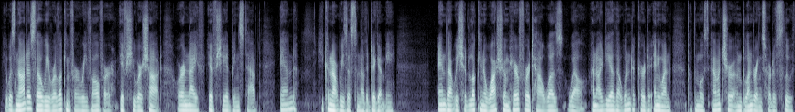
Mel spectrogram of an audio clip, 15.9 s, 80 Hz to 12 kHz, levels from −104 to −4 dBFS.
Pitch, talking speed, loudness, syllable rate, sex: 110 Hz, 225 wpm, -20 LUFS, 6.3 syllables/s, male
